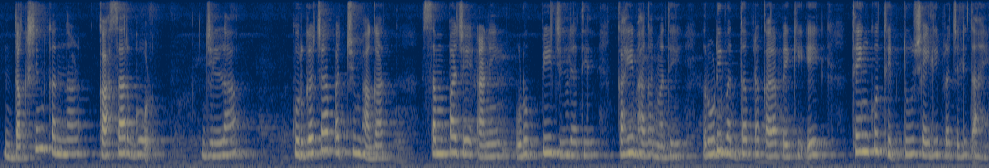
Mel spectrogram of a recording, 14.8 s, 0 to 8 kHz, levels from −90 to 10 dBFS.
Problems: background sounds at intervals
